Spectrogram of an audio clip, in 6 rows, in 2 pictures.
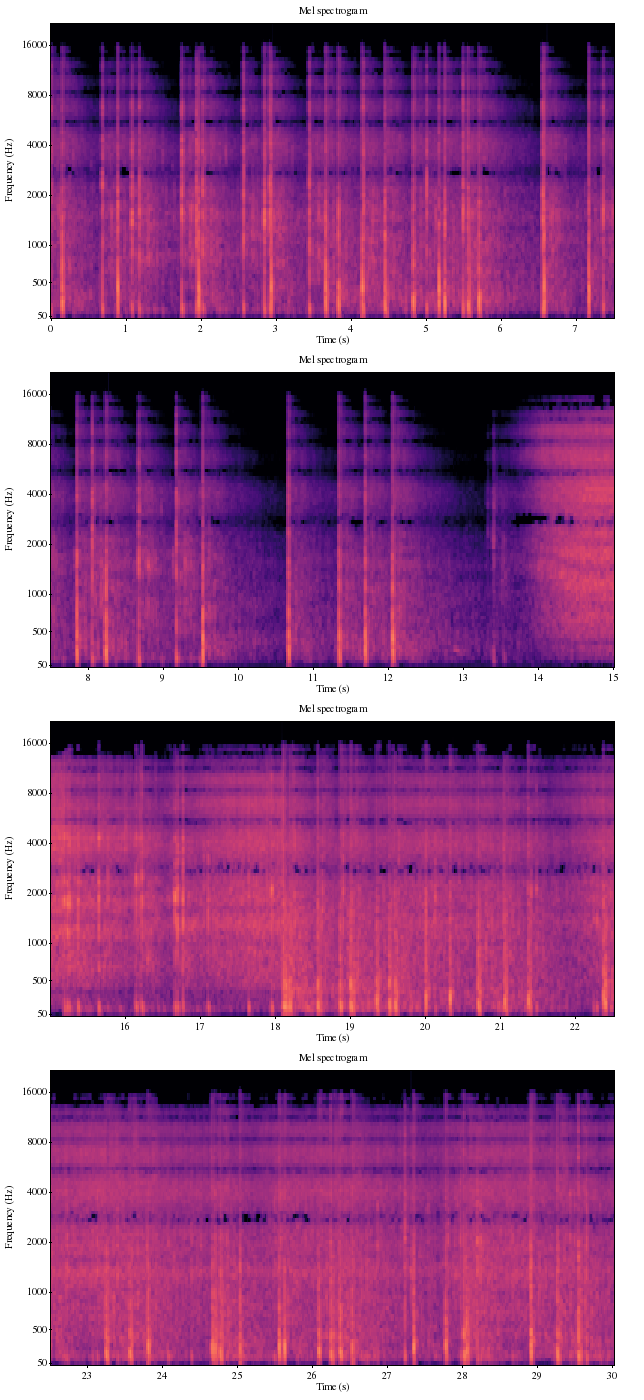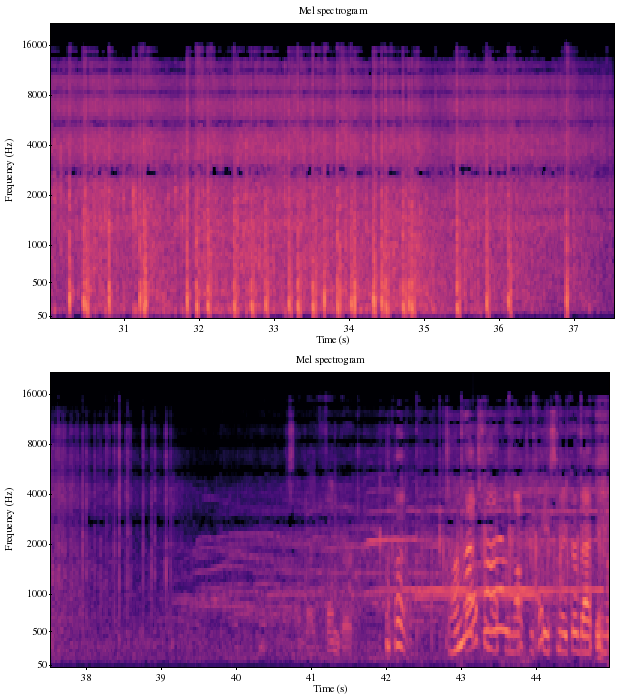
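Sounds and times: firework shells bursting: 0:13.3 - 0:37.2.

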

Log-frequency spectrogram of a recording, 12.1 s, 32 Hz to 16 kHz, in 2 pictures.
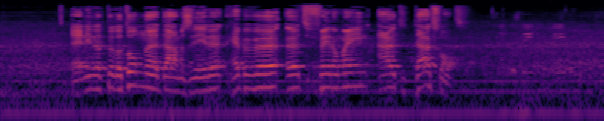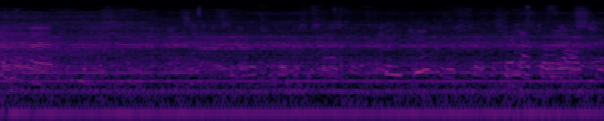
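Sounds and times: faint indistinct voices: 0:00.0 - 0:12.0
faint steady hum: 0:00.0 - 0:12.0.

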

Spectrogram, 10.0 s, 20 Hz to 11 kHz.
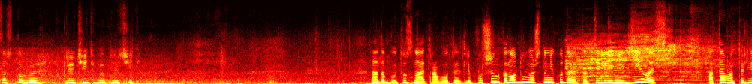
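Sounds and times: wind on microphone: 0:03.5 - 0:10.0.

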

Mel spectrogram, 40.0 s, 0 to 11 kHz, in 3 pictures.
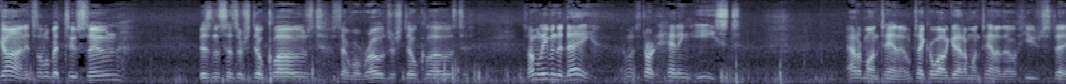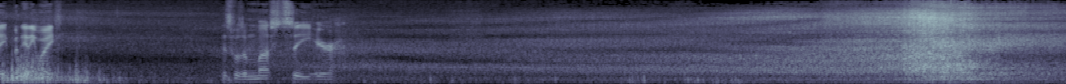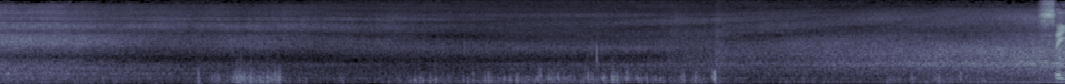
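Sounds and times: vehicle passing on road: 0:00.0 - 0:39.9.

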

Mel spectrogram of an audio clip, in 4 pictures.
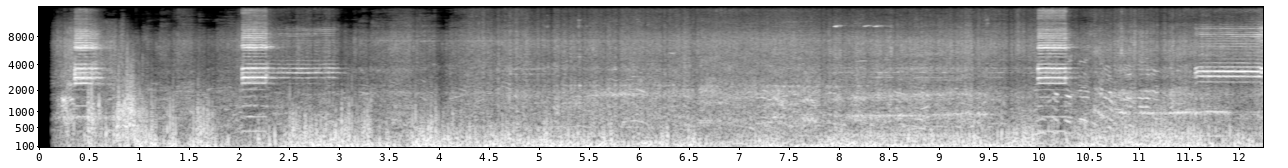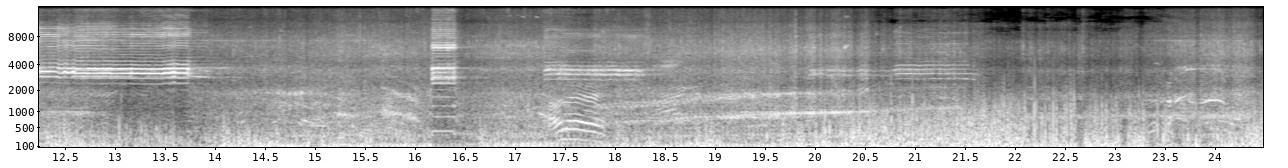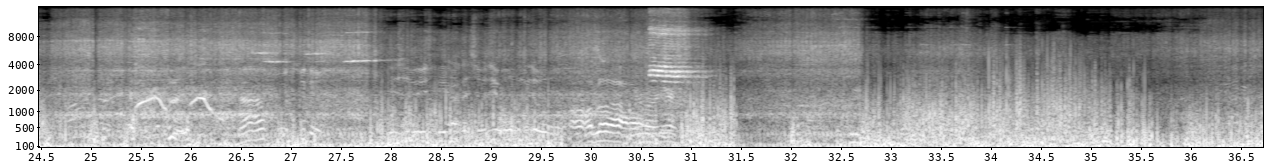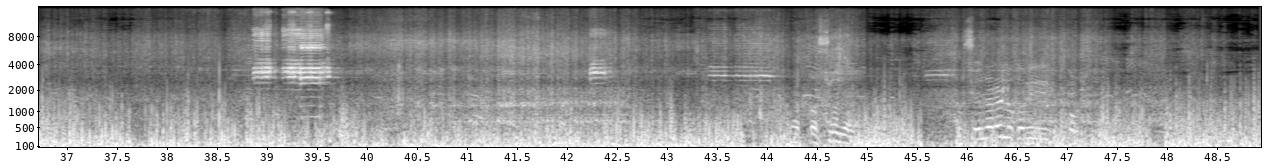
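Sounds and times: vehicle engine and road noise: 0:00.1 - 0:48.9
vehicle horns tooting: 0:00.2 - 0:00.9, 0:02.0 - 0:03.2, 0:09.9 - 0:10.6, 0:11.2 - 0:14.3, 0:16.1 - 0:18.5, 0:19.8 - 0:21.8, 0:30.4 - 0:31.4, 0:38.6 - 0:40.0, 0:42.2 - 0:44.2, 0:45.4 - 0:46.1.

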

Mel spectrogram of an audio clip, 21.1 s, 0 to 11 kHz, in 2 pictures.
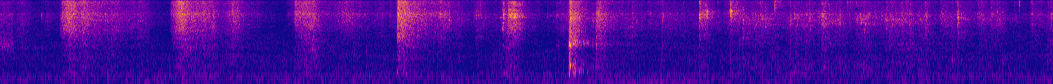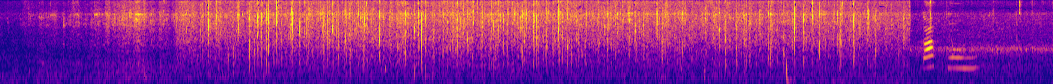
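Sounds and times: rain falling: 0:12.1 - 0:21.0.

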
